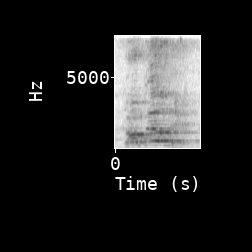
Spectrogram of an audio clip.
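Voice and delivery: loud, high-pitched command; urgent exhortation. Real, not acted. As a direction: shout it as a challenge to act. Exhorting the group to act.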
